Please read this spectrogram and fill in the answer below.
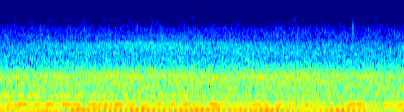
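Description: A steady low drone with one held tone above it, unchanging throughout.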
